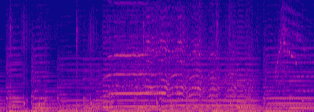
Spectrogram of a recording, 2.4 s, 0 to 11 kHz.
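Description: A horse galloping and neighing in a 90s Zelda game, loud close whinnies over a rhythmic beat of hooves, set against bright tonal game music, with nobody talking.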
